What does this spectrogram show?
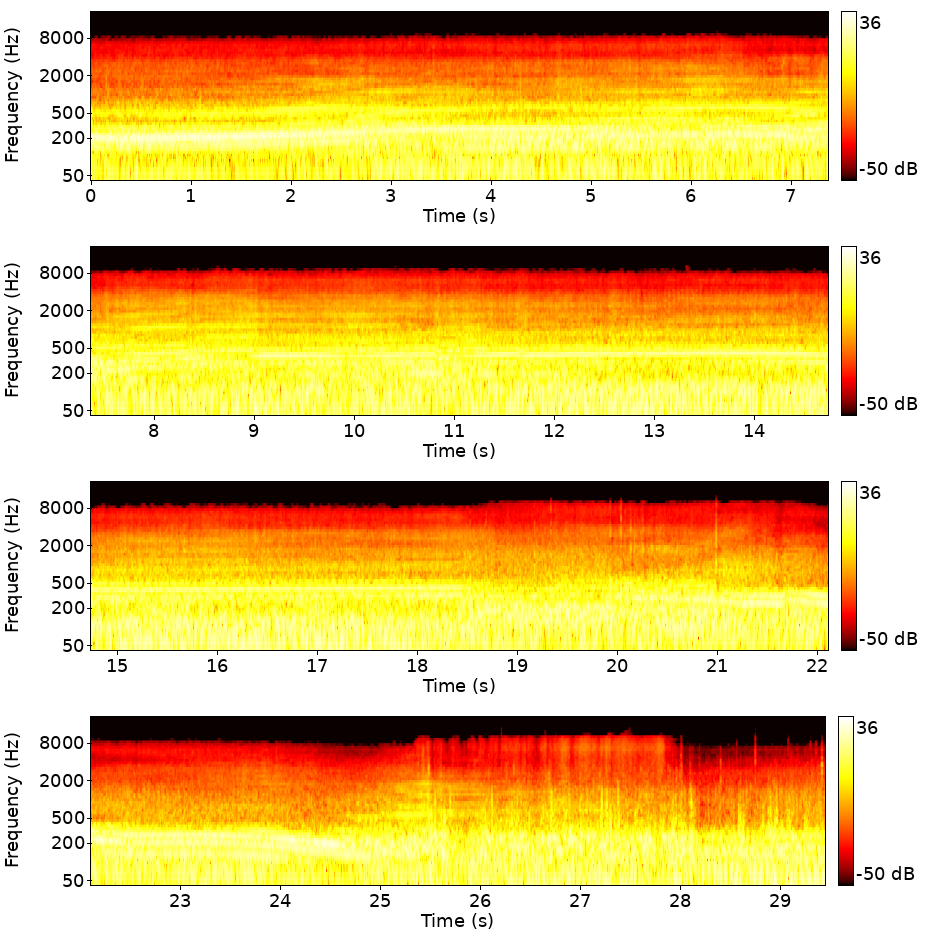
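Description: Onboard sound of a four-cylinder racing superbike engine accelerating hard up through the gears, each upshift a short step in pitch, then holding a steady high-revving note. It then falls in pitch through a series of downshifts as the bike slows. Near the end the engine fades under loud rushing wind noise.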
